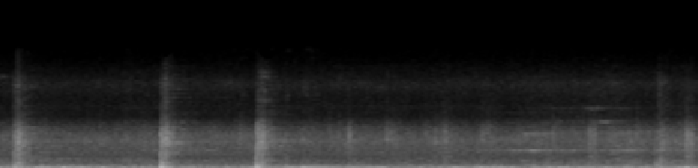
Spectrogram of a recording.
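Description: Freight train of covered auto-carrier wagons rolling past: a steady rumble of wheels on the rails, with three sharp clicks over rail joints in the first two seconds, the loudest a little over a second in.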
